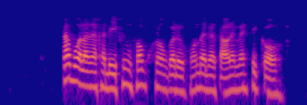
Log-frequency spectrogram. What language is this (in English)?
Thai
